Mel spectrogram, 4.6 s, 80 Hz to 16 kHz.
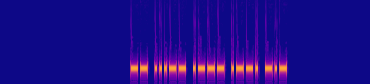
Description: Morse code, heard as a keyed tone, about 40 wpm, 700 Hz. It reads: M3JPK
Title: DXCC-100 Call Signs - 5 Characters - 40wpm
